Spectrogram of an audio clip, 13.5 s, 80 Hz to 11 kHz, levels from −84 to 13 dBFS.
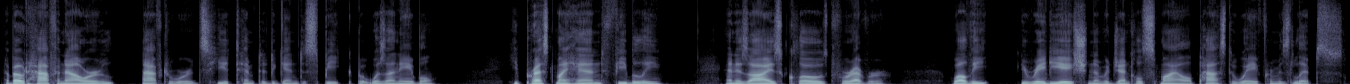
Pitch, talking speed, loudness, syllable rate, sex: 95 Hz, 155 wpm, -24 LUFS, 5.1 syllables/s, male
